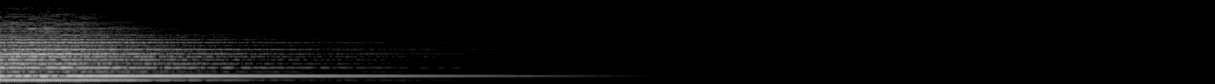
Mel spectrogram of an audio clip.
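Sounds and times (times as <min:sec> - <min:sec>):
lead cello only: 0:00.0 - 0:04.4.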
